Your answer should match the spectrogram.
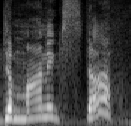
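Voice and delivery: ordinary delivery

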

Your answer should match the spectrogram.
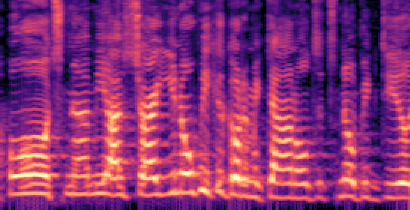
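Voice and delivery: imitating his own meek apology; gentle pastor. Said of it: "I'm kind of that gentle".

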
